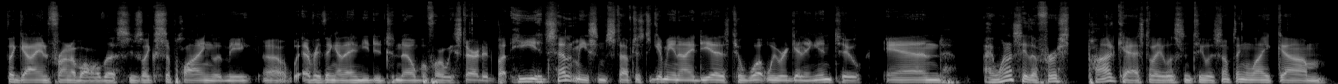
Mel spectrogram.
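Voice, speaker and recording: A man's voice: fairly low pitch, no room sound. A man speaking casually as an interview guest, informal, rambling and self-effacing. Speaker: podcast guest, audio drama writer.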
